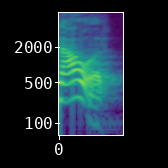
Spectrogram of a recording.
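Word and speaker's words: hour: অ্যান আওয়ার, এখানে আওয়ার শব্দটি এইচ দিয়ে শুরু হয়েছে কিন্তু এইচ উচ্চারিত হয় না, তাই এটি আওয়ারের মতো শোনায়, ভাওয়েল সাউন্ড, তাই আমরা বলবো অ্যান আওয়ার।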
